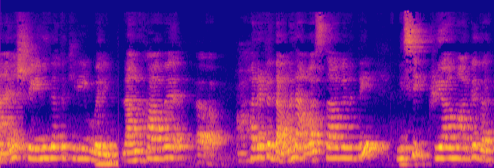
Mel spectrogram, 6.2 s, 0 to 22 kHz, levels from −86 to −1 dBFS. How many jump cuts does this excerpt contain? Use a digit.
2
